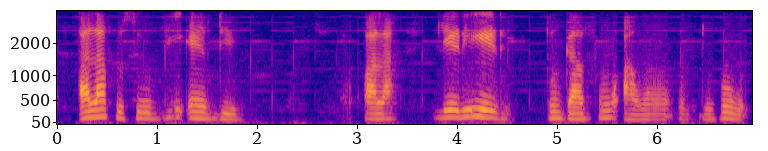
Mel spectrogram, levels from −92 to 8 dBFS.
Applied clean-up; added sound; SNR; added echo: neural separator model SepFormer WHAM!.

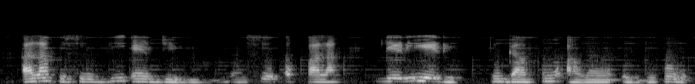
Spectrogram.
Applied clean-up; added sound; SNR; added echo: neural separator model SepFormer DNS4.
